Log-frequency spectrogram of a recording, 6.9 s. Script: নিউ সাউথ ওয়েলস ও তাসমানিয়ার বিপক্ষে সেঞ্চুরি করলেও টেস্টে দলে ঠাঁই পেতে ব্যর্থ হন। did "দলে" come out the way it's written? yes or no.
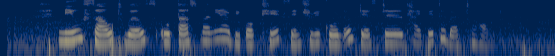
no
